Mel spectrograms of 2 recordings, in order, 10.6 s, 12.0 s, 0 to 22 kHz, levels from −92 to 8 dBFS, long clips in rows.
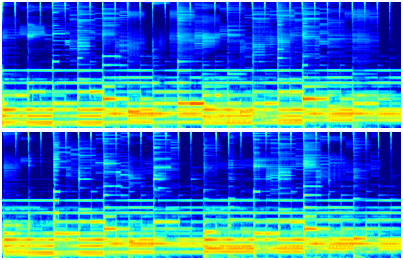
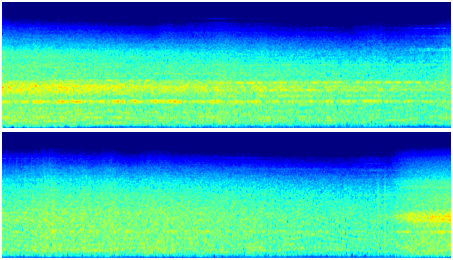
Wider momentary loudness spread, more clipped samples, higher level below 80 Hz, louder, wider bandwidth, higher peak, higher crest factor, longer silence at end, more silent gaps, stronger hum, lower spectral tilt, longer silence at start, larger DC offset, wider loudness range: second, 6 LU vs 11 LU; neither; first, -50 dBFS vs -68 dBFS; first, -19 LUFS vs -25 LUFS; first, over 20 kHz vs 12.5 kHz; first, -4 dBFS vs -10 dBFS; about the same, 14 dB vs 16 dB; about the same, 0 s vs 0 s; neither; neither; first, -7 dB/octave vs -3.5 dB/octave; about the same, 0 s vs 0 s; neither; second, 2 LU vs 7 LU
